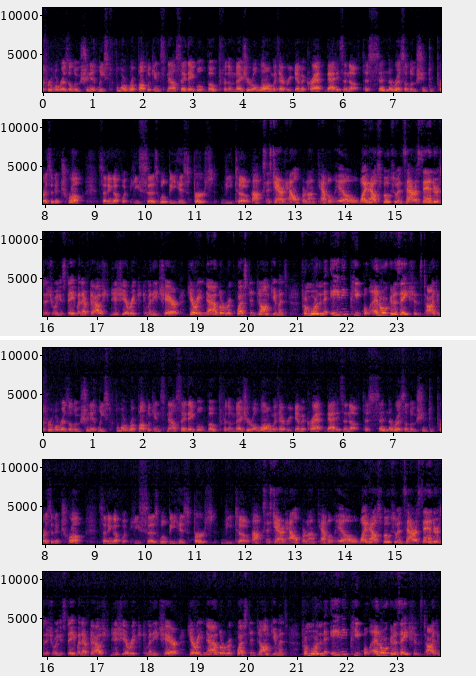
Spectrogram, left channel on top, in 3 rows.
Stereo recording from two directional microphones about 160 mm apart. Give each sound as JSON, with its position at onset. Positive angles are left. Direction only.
{"t": 0.3, "sound": "speech", "side_deg": 30}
